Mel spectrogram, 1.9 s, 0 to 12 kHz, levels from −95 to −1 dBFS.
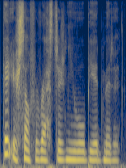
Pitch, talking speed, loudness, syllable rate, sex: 180 Hz, 250 wpm, -20 LUFS, 7.1 syllables/s, female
